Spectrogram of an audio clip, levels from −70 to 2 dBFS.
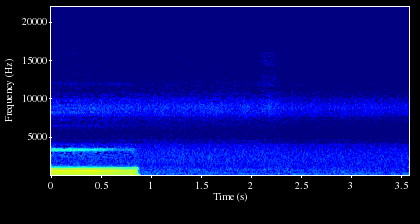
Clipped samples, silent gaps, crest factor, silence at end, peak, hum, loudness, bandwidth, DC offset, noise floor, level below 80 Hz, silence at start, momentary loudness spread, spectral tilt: under 0.1%; none; 18 dB; 0 s; -12 dBFS; none; -26 LUFS; 16.5 kHz; under 0.1%; -48 dBFS; -72 dBFS; 0 s; 22 LU; -6 dB/octave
